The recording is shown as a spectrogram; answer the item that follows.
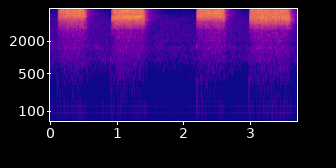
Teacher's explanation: S, s, s, dengan cara menebalkan bunyi desisnya, ya. Bunyi desisnya harus terdengar tebal, tidak sama dengan bunyi desis pada huruf sin.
